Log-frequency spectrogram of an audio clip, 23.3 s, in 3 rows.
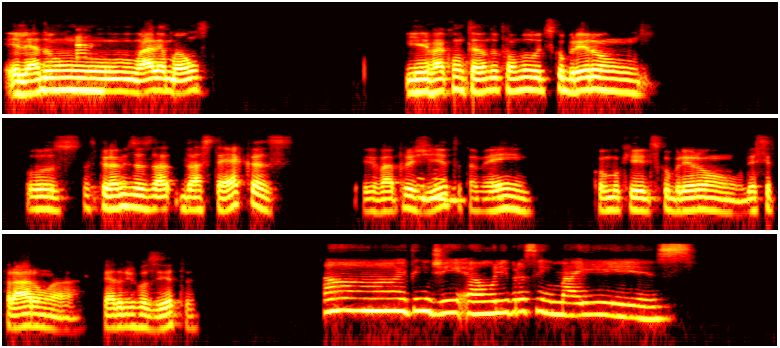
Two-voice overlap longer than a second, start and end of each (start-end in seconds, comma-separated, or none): none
